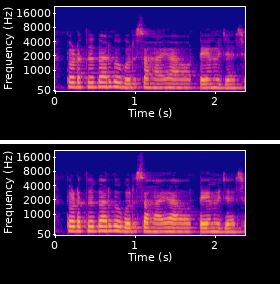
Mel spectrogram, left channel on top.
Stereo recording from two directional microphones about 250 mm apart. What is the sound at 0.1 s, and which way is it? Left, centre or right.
A woman's voice, centre.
